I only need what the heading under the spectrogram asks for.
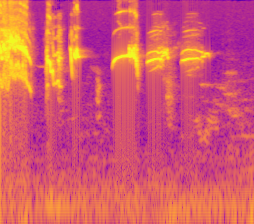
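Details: Oriental magpie-robin song full of harsh filler material, meant to rouse another magpie-robin; a rough burst and scratchy notes lead into three clear high whistles.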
